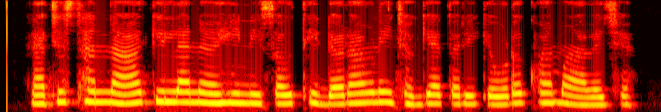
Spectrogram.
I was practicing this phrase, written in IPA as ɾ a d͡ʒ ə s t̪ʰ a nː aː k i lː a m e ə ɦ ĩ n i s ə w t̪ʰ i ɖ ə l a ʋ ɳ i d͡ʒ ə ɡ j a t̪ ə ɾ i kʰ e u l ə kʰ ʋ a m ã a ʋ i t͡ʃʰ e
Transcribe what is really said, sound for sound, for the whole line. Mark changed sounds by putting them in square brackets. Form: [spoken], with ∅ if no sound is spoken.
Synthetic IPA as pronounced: ɾ a d͡ʒ ə s t̪ʰ a nː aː k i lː a [n] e ə ɦ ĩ n i s ə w t̪ʰ i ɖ ə [ɾ] a ʋ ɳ i d͡ʒ ə ɡ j a t̪ ə ɾ i [k] e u [ɽ] ə kʰ ʋ a m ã a ʋ [e] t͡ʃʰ e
